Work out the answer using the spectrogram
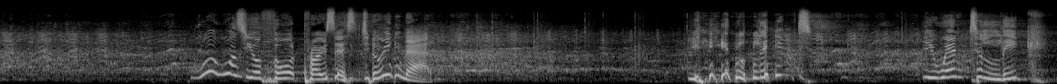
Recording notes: Live from Sydney. Recorded live on stage at the Enmore Theatre in Sydney. In front of an audience of encouraging Emsolators.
